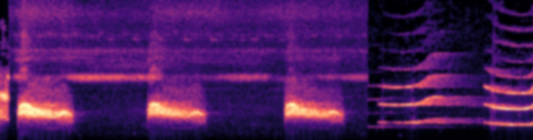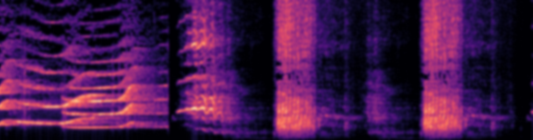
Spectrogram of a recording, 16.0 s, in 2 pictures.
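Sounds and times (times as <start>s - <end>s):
wailing notes sliding in pitch: 5.6s - 10.4s
horse whinnying and neighing: 10.6s - 12.9s.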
